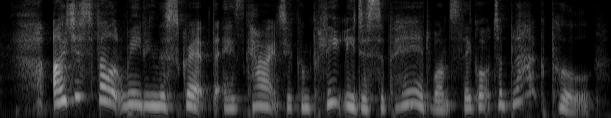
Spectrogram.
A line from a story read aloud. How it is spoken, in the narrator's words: continued smoothly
